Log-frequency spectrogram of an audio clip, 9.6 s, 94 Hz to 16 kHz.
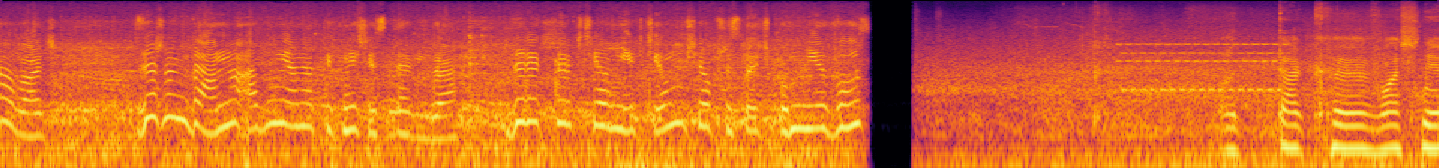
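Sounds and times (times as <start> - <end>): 
speech: 0.1 - 5.8, 8.2 - 9.5
telephone ringing with high electronic tone: 7.4 - 8.9.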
